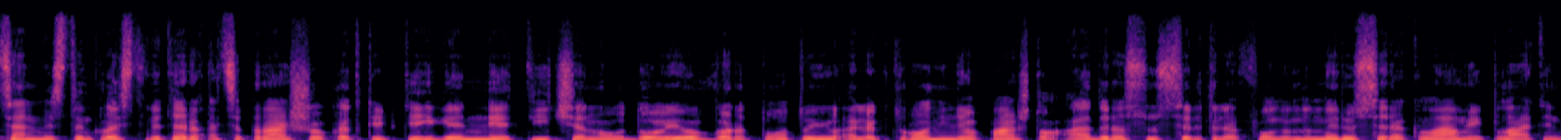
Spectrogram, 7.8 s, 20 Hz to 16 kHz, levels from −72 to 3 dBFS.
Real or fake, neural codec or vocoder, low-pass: fake; codec, 44.1 kHz, 2.6 kbps, SNAC; 14.4 kHz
